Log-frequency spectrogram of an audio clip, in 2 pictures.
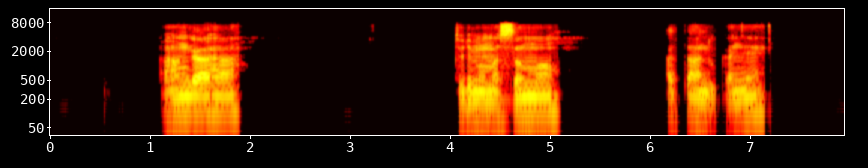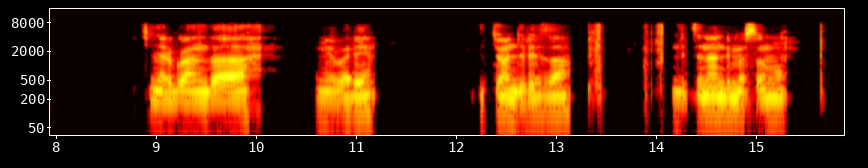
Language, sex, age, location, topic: Kinyarwanda, male, 25-35, Kigali, education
